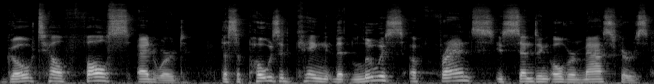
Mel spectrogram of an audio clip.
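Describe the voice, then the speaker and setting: A man's voice: medium pitch, lively intonation, slow, a little mellow. A man acting a dutiful royal messenger who reports formally and carefully in a Shakespearean audio drama. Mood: formal, reporting.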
